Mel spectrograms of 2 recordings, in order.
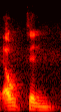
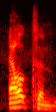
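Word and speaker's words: Elgton: That Elkton, am I saying his name right? Elkton Jenkins? Elton, like Elton John. Elton, okay. Oh, G is silent.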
